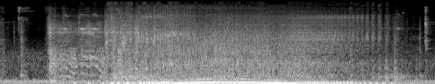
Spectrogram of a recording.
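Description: A Toyota engine running rough as if down a cylinder, loud and close, with a low uneven throbbing that swells and sags over a few seconds.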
